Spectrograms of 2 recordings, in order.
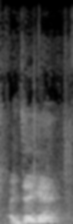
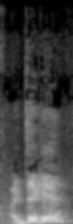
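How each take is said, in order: Both takes have the same delivery.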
